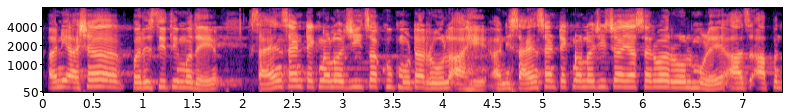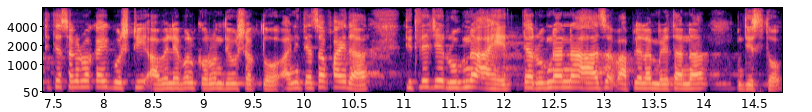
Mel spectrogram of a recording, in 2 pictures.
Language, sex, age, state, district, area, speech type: Marathi, male, 30-45, Maharashtra, Buldhana, urban, spontaneous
